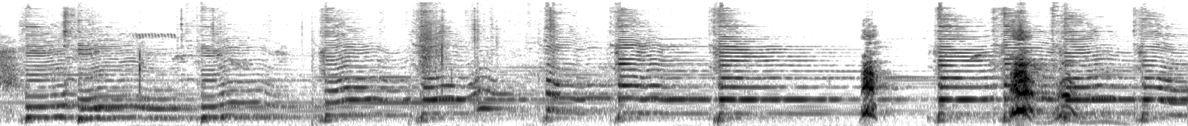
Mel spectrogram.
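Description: A farm dog in a chili field yelps and whines nearby in a series of high, drawn-out cries with a few sharper yips. No talking.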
